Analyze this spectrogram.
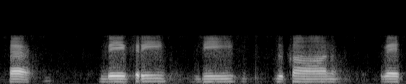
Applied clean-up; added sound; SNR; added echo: neural separator model SepFormer DNS4.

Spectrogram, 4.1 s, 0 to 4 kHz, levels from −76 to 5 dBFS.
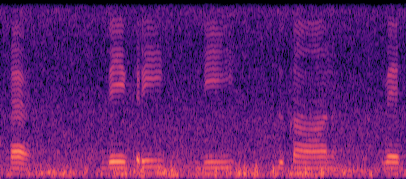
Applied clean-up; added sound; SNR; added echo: none; Cricket; 10 dB; none.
